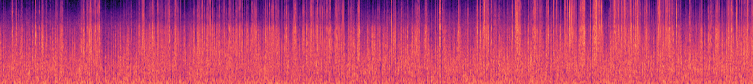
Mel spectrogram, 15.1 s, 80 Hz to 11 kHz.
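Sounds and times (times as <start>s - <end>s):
vehicle road noise: 0.0s - 15.0s
wind on microphone: 0.0s - 15.0s.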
